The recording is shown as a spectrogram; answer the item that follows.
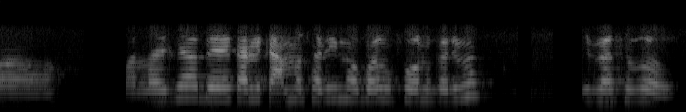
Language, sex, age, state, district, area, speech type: Odia, female, 45-60, Odisha, Jagatsinghpur, rural, conversation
